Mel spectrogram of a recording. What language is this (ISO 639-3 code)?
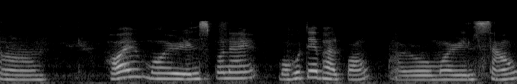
asm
